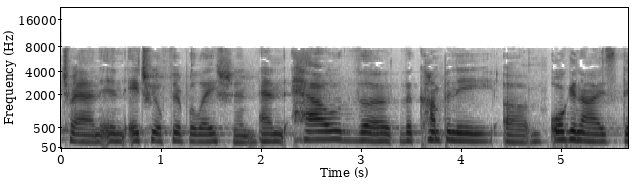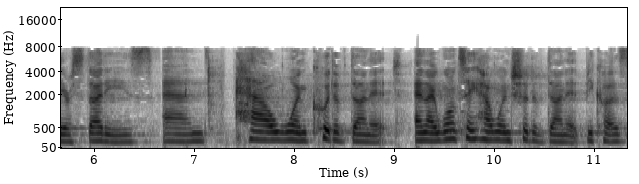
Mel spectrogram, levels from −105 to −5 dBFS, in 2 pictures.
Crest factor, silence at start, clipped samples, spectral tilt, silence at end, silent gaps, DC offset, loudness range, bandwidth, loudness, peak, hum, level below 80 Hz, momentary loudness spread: 20 dB; 0 s; under 0.1%; -3.5 dB/octave; 0 s; none; under 0.1%; 4 LU; 8 kHz; -19 LUFS; 0 dBFS; none; -64 dBFS; 9 LU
